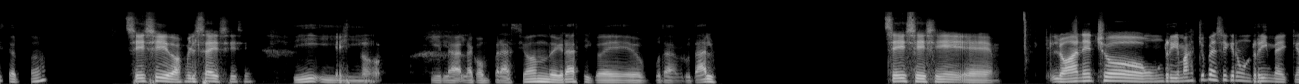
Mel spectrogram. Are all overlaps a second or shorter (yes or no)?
yes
